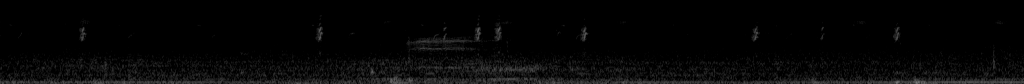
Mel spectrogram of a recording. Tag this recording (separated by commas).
barn swallow calling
